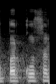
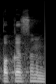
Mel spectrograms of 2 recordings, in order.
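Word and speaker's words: percussion: पी ई आर सी U double S आई ओ एन पकसन इसको प्रकुशन नहीं बोला जाएगा। पकसन बोला जाएगा।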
